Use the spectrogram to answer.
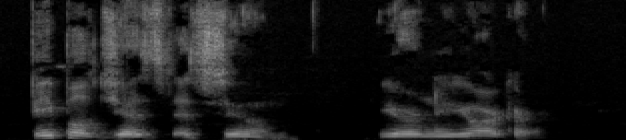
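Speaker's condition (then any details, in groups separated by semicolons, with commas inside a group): ALS; voice very hoarse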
